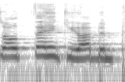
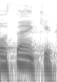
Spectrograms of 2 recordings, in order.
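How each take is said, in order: First: High, bursting with relief; overjoyed thanks. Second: Soft, low little thank-you; quiet thanks. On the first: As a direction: gush it out with joy. Owner gets her lost ring back. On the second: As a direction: murmur it gratefully. Person returning the twenty dollars. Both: Retold or imitated.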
